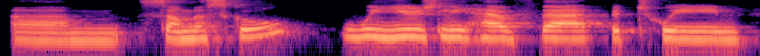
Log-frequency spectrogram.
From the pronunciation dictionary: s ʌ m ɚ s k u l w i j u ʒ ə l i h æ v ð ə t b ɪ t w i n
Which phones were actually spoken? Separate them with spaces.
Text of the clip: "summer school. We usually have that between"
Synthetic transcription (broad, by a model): s ʌ m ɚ s k u l w i j u ʒ ə l i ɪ v ð ə t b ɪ t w i n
